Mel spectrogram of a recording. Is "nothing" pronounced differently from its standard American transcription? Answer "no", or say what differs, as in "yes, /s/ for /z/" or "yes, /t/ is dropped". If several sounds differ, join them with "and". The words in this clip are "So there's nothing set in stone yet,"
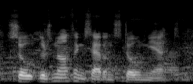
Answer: no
